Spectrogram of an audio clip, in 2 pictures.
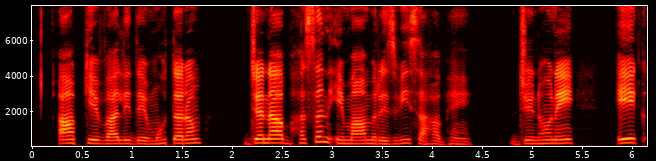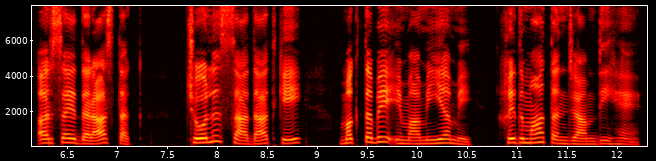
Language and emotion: Urdu, neutral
